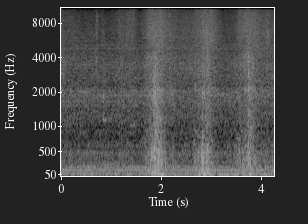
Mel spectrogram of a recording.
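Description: A quilted comforter being flapped out over a bed: three quick whooshes of fabric about a second apart, over a steady low hum.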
